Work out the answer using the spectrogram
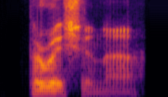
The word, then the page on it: parishioner: British English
